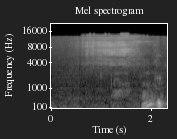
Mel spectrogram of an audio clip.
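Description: A faint, soft hiss of breath lasting about a second, then a man starts speaking near the end.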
